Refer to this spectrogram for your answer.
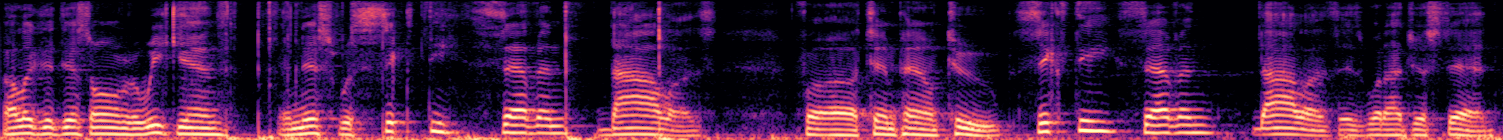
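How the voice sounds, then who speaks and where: A man with a Southern US accent, medium pitch and lively intonation, speaking at a very slow pace with audible room echo. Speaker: homesteading vlogger. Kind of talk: casual vlog. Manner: halting.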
